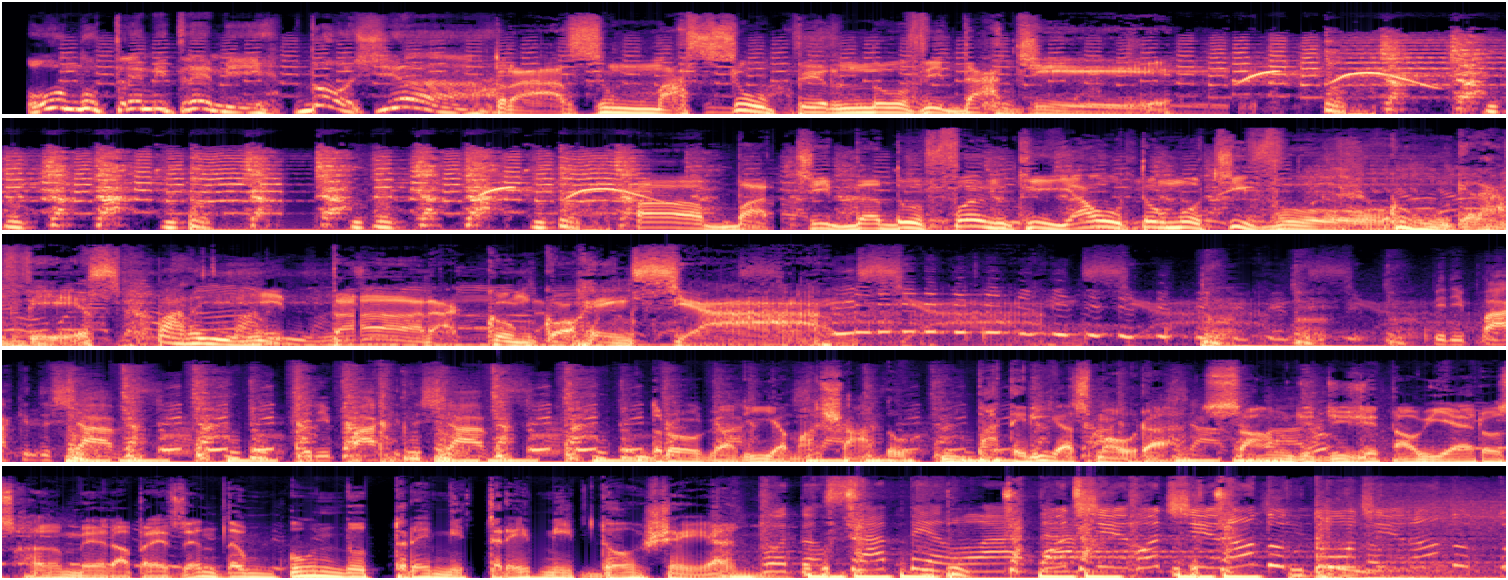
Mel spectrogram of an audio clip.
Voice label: Locutor Abertura; Uno Treme Treme do Gean

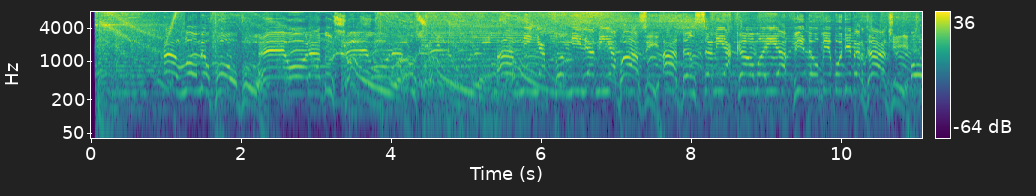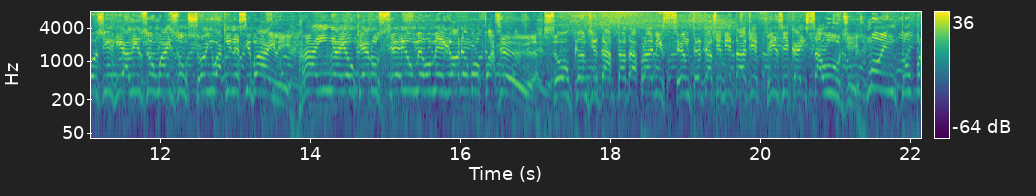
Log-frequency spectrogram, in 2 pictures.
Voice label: Locutor Colegial; Prime Center

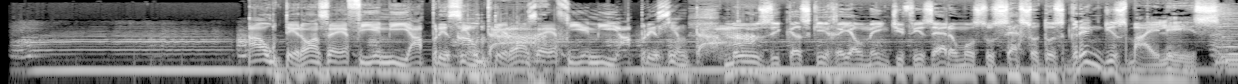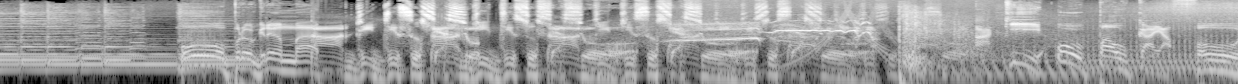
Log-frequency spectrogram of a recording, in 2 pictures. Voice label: Abertura para Radio; Midia

